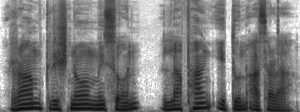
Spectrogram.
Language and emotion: Santali, neutral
